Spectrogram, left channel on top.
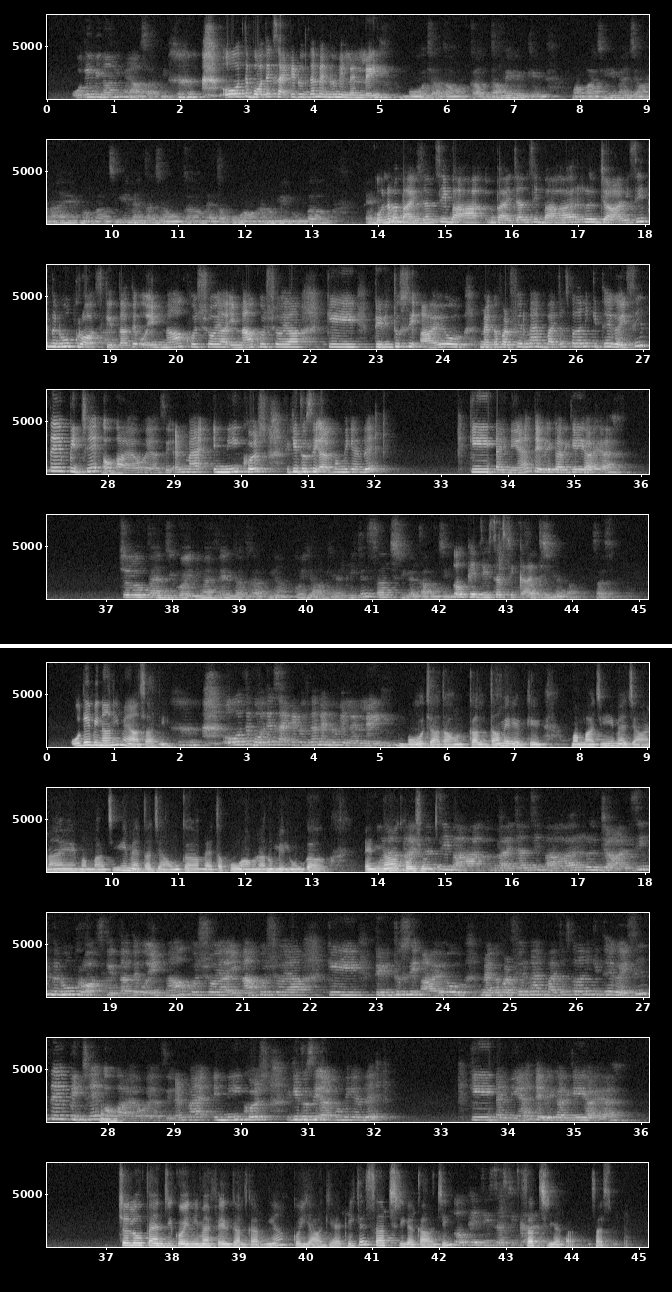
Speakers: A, on the right; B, on the left.
A: ਉਹਦੇ ਬਿਨਾਂ ਨੀ ਮੈਂ ਆ ਸਕਦੀ
B: ਉਹ ਤੇ ਬਹੁਤ ਐਕਸਾਈਟਿਡ ਹੁੰਦਾ ਮੈਨੂੰ ਮਿਲਣ ਲਈ।
A: ਬਹੁਤ ਜ਼ਿਆਦਾ ਹੁਣ ਕੱਲ ਦਾ ਮੇਰੇ ਅੱਗੇ ਮੰਮਾ ਜੀ ਮੈਂ ਜਾਣਾ ਏ ਮੰਮਾ ਜੀ ਮੈਂ ਤਾਂ ਜਾਊਗਾ ਮੈਂ ਤਾਂ ਪੁਆ ਉਨਾਂ ਨੂੰ ਮਿਲੂੰਗਾ। ਇੰਨਾ
B: ਉਹ ਨਾ ਮੈਂ ਬਾਈ
A: ਖੁਸ਼ ਹੁੰਦਾ
B: ਚਾਂਸ ਈ ਬਾਹ, ਬਾਈ ਚਾਂਸ ਇ ਬਾਹਰ ਜਾ ਰਹੀ ਸੀ ਤੇ ਮੈਨੂੰ ਔਹ ਕਰੋਸ ਕੀਤਾ ਤੇ ਉਹ ਇੰਨਾ ਖੁਸ਼ ਹੋਯਾ ਇੰਨਾ ਖੁਸ਼ ਹੋਯਾ ਕਿ ਦੀਦੀ ਤੁਸੀਂ ਆਏ ਔ? ਮੈਂ ਤਾਂ ਪਰ ਫੇਰ ਮੈਂ ਬਾਾਈ ਚਾਂਸ ਪਤਾ ਨੀ ਕਿੱਥੇ ਗਈ ਸੀ। ਅਤੇ ਪਿੱਛੇ
A: ਹਾਂਜੀ
B: ਉਹ ਆਯਾ ਹੋਯਾ ਸੀ ਐਂਡ ਮੈਂ ਇੰਨੀ ਖੁਸ਼ ਕਿ ਤੁਸੀਂ ਮੰਮੀ ਕਹਿੰਦੇ ਕੀ ਏਹ ਨੀ ਹੈ ਤੇਰੇ ਕਰਕੇ ਈ ਆਯਾ।
A: ਚਲੋ ਭੈਣ ਜੀ ਕੋਈ ਨੀ ਮੈਂ ਫੇਰ ਗੱਲ ਕਰਦੀ ਆਂ। ਕੋਈ ਆ ਗਯਾ ਠੀਕ ਹੈ ਸਤਿ ਸ੍ਰੀ ਅਕਾਲ ਜੀ
B: ਓਕੇ ਜੀ ਸਤਿ ਸ਼੍ਰੀ ਅਕਾਲ
A: ਸਤਿ
B: ਜੀ
A: ਸ੍ਰੀ ਅਕਾਲ। <unintelligible>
